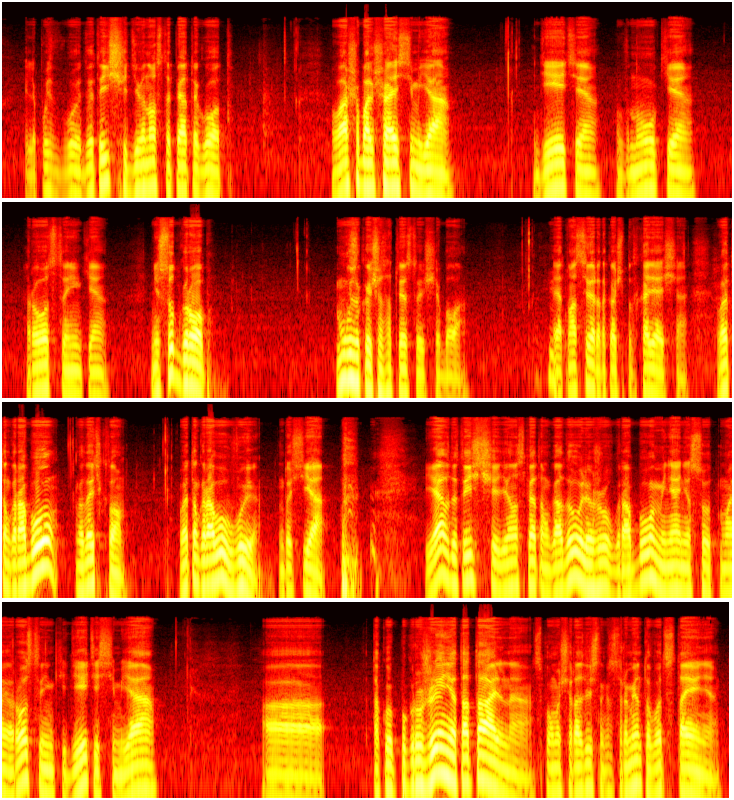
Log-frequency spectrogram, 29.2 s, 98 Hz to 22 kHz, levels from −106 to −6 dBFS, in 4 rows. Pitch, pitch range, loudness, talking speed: 115 Hz, 105-135 Hz, -23 LUFS, 120 wpm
